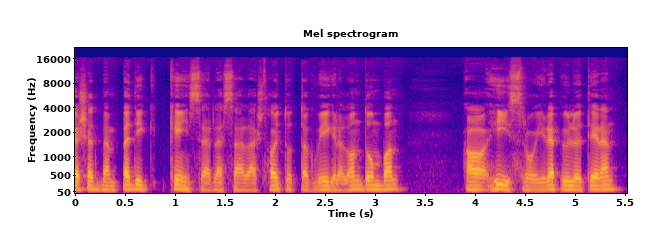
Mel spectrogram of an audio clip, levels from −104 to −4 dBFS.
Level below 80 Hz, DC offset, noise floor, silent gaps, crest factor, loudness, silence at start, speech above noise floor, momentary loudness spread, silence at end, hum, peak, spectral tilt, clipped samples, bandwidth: -62 dBFS; under 0.1%; -65 dBFS; none; 18 dB; -25 LUFS; 0 s; 40 dB; 6 LU; 0.1 s; none; -6 dBFS; -5.5 dB/octave; under 0.1%; 17 kHz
